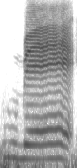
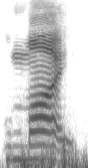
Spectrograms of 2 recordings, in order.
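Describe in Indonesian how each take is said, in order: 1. Kata ini diakhiri dengan vokal 'e' biasa. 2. Kata ini diakhiri dengan diftong 'ai'. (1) "kalau laki-laki biasanya mereka ngomongnya ume" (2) "biasanya mereka bilang umai"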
